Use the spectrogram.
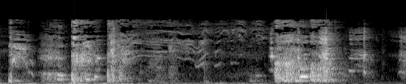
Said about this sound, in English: That's made me cough for real now.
